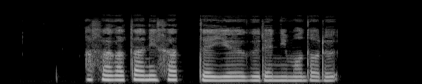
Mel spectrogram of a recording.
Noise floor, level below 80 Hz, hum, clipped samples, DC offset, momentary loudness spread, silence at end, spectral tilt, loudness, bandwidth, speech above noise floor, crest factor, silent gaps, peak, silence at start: -75 dBFS; -70 dBFS; none; under 0.1%; under 0.1%; 10 LU; 0.85 s; -5.5 dB/octave; -23 LUFS; 11 kHz; 53 dB; 18 dB; none; -6 dBFS; 0.85 s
